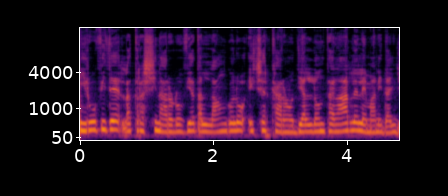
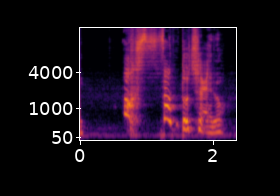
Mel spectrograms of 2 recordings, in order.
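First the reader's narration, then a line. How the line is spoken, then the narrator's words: Sharp, impatient tone. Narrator (Italian): disse la Umbridge con tono tagliente e impaziente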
